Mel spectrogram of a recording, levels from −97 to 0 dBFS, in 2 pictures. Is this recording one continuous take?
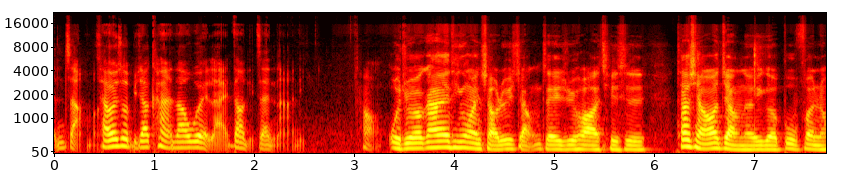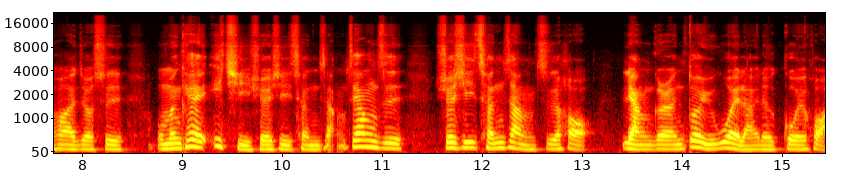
yes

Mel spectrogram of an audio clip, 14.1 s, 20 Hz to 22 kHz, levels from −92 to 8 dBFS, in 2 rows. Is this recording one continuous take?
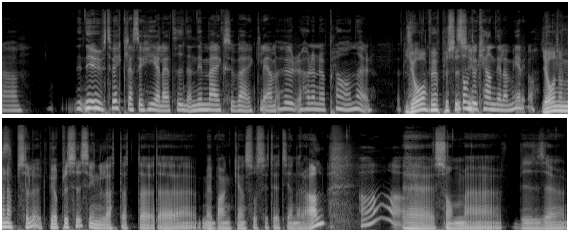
no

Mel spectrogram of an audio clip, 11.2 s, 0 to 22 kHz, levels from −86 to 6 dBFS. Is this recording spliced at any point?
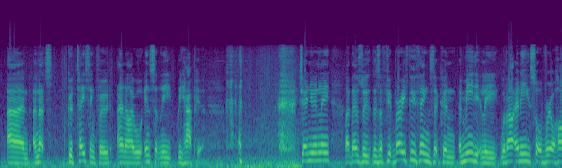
yes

